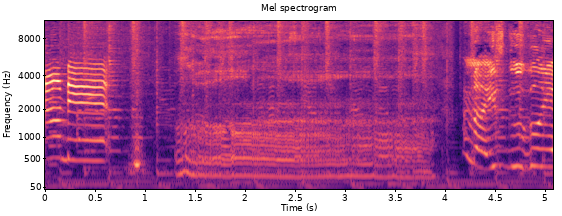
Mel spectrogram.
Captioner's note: Frankie grunts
